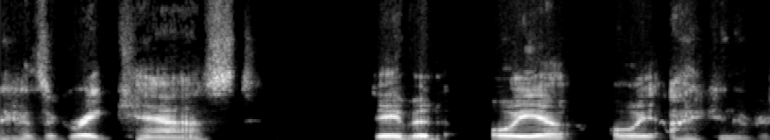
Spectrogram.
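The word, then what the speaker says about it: Oyelowo: jolie and and has a great cast david oya oy i can never say his name oh yellow oh yellow thank you um and it's just a wonderful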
